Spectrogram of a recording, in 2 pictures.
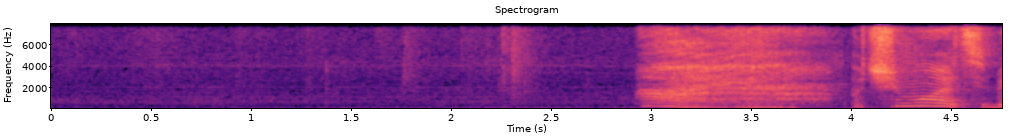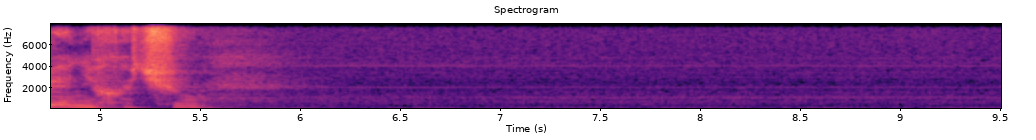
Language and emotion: Russian, sad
